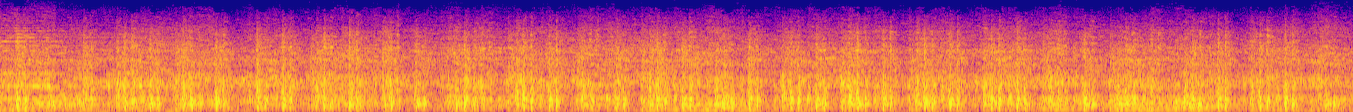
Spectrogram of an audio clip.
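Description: Red LHB passenger coaches of an express train rushing past at speed, wheels clattering rapidly over rail joints in a steady loud rush. The last of the locomotive's horn dies away at the very start.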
